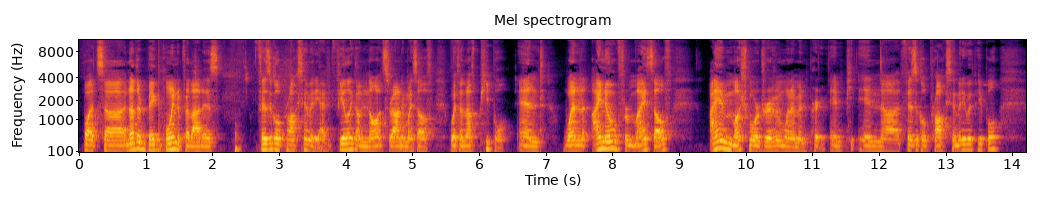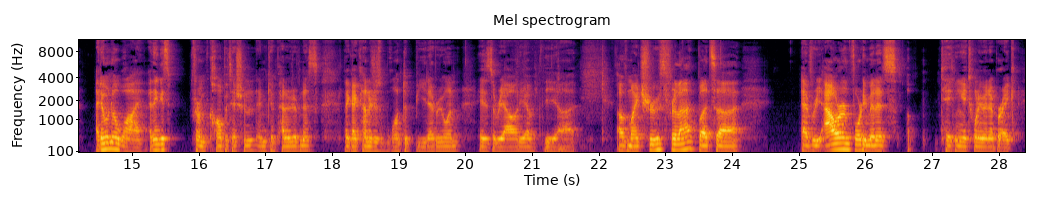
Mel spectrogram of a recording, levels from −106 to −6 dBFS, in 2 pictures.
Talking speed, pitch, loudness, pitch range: 180 wpm, 110 Hz, -23 LUFS, 100-125 Hz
